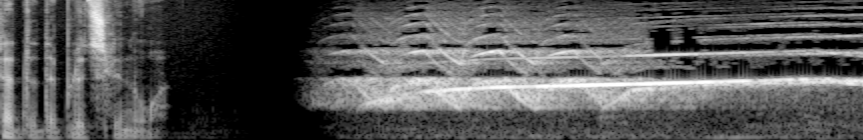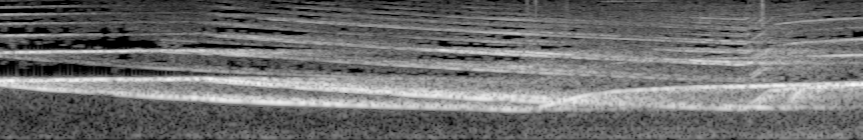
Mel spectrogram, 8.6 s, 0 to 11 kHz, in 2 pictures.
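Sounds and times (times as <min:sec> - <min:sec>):
speech: 0:00.0 - 0:00.9
police car sirens wailing on a street in Lower Manhattan, New York: 0:01.6 - 0:08.6.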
